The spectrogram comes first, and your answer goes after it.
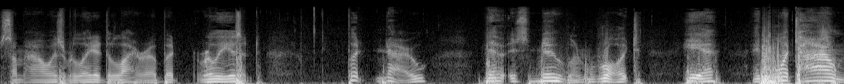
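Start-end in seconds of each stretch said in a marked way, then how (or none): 3.5-8.4 put-on British accent, storytelling delivery. A storyteller goes back to narrating the story, British accent. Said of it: "let me go back to the British accent".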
